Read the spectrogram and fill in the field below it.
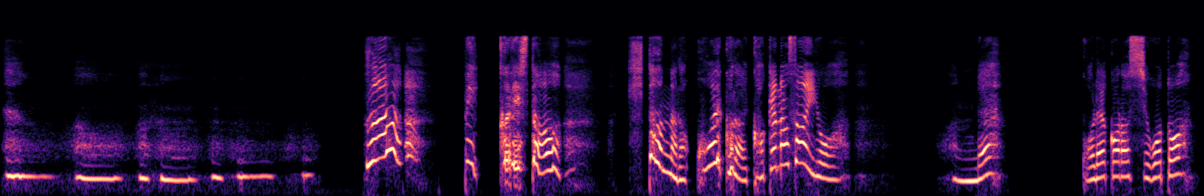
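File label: HELLO Japanese, Voice; GF Alarm; Delisle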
